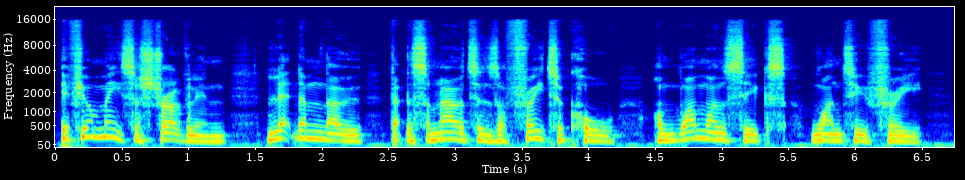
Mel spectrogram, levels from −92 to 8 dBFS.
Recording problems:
squashed, flat; somewhat

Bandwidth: 15.5 kHz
